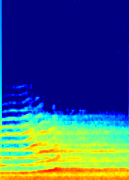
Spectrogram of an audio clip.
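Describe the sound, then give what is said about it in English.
A humpback whale call: a single sustained tonal moan with rich harmonics that rises briefly in pitch and then holds steady, loud and alone for about two seconds. “That's the sound of the humpback whale.”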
